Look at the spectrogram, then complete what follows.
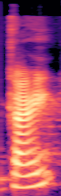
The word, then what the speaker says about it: quem: Because when the M is at the end, you don't pronounce that as an M. The M is there just to make the nasal sound of the vowel. So that is an E, right, in quem.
